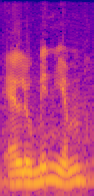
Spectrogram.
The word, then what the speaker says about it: aluminum: volcano and we got aluminum aluminum or aluminium as the Brits say I like that I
